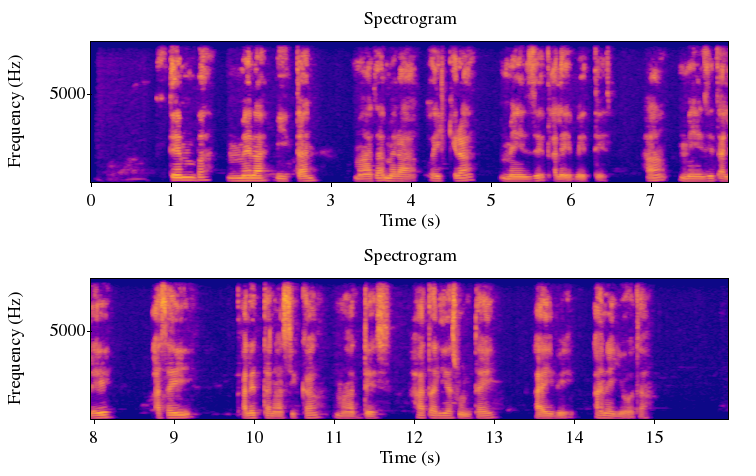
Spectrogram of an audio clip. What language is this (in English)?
Wolaytta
